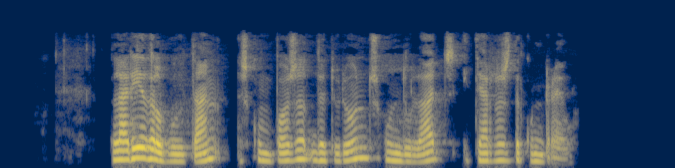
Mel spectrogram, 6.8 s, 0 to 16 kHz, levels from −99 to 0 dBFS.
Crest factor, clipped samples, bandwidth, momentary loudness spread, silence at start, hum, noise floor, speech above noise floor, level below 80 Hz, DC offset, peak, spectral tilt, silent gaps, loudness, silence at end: 18 dB; under 0.1%; 7.8 kHz; 14 LU; 1.15 s; none; -54 dBFS; 37 dB; -60 dBFS; under 0.1%; -2 dBFS; -6 dB/octave; 2.31-2.36 s; -18 LUFS; 1.05 s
